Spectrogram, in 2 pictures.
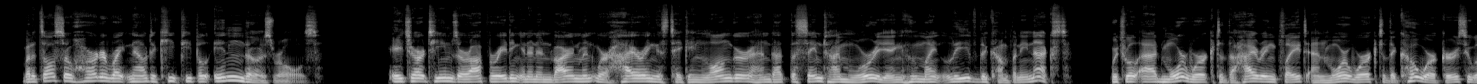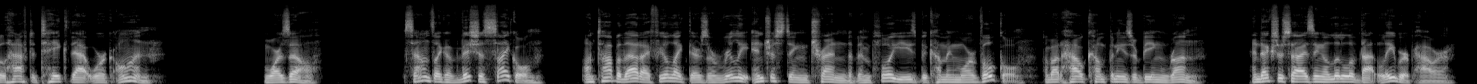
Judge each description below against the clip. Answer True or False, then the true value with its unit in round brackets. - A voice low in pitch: True (115 Hz)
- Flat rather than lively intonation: False (4.8 semitones)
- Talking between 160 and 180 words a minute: False (195 wpm)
